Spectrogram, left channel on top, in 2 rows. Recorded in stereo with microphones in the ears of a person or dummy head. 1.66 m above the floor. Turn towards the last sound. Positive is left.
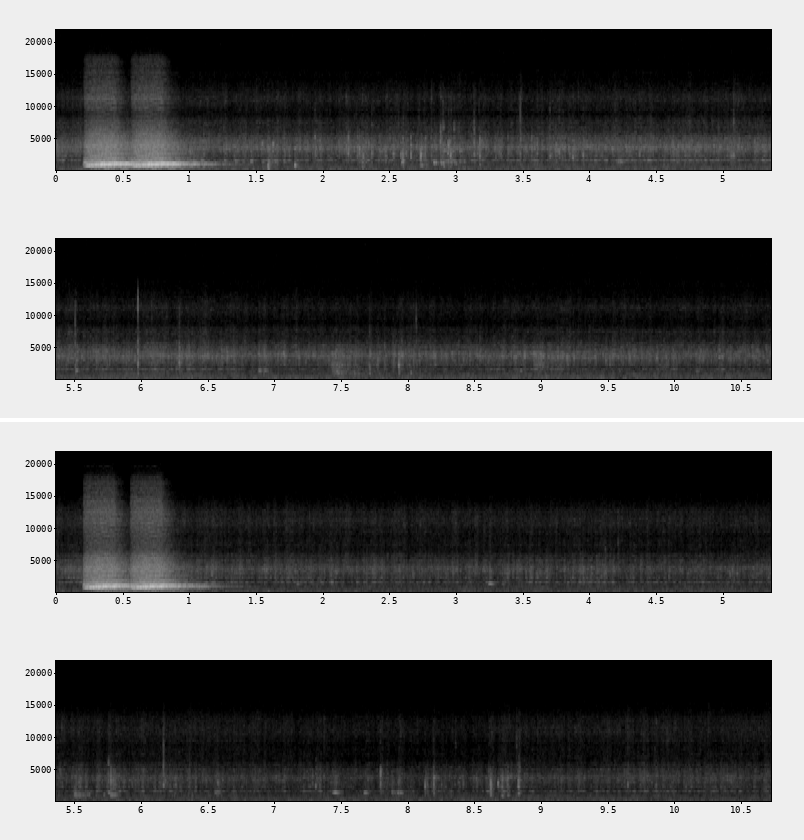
turn(degrees=-45)  # may be behind; listen again after turning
